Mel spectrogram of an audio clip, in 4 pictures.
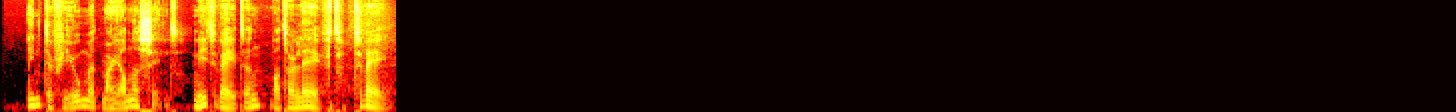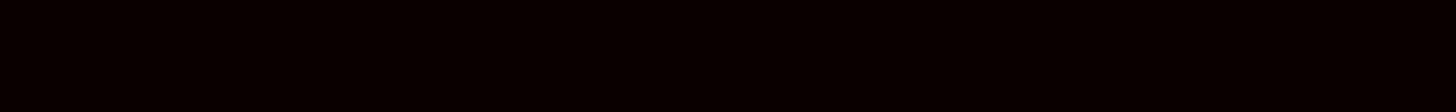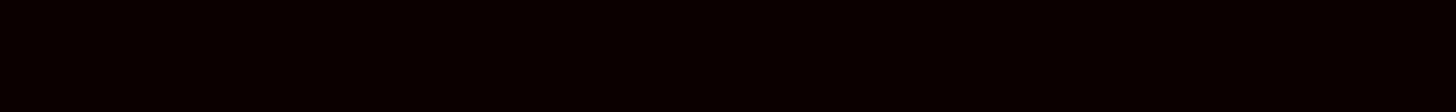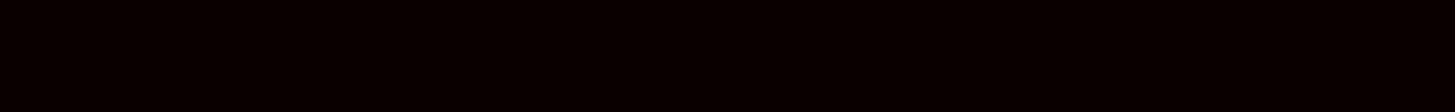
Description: Interview met Marjanne Sint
